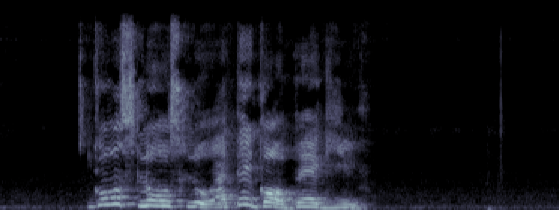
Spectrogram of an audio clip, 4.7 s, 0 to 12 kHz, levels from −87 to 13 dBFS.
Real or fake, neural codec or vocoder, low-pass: fake; vocoder, 44.1 kHz, 128 mel bands, Pupu-Vocoder; 10.8 kHz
